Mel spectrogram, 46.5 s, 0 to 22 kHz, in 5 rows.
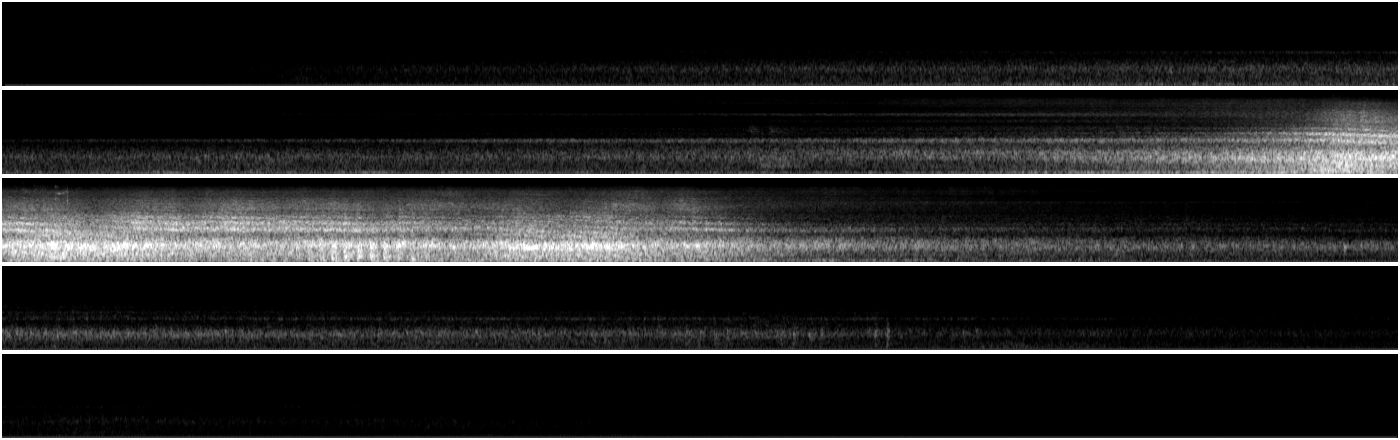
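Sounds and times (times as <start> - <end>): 
electric commuter trains passing: 3.8 - 39.5.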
